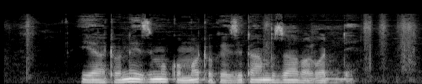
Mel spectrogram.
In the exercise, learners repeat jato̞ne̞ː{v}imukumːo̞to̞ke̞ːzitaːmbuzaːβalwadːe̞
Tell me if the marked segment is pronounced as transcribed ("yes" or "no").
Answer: no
